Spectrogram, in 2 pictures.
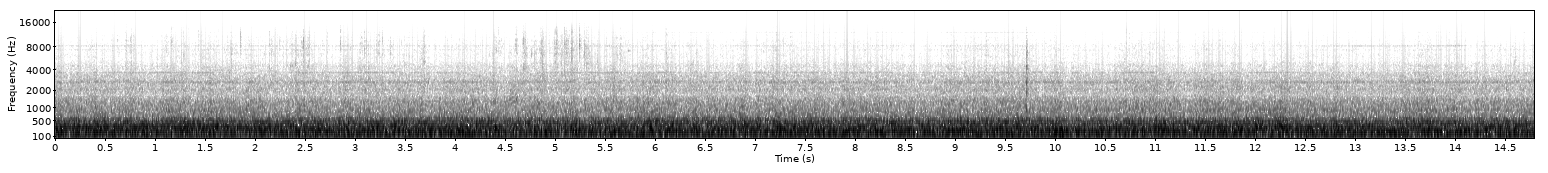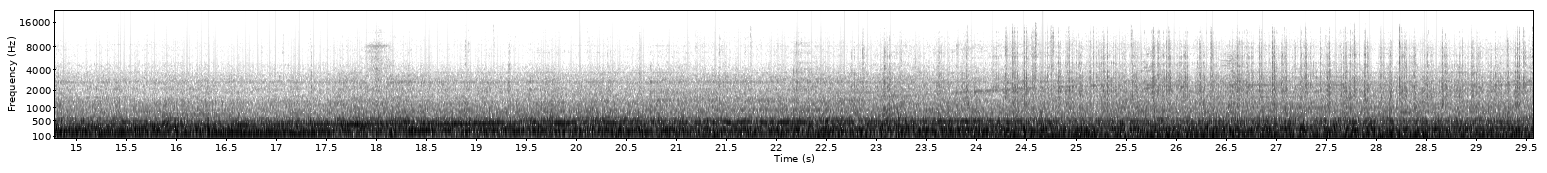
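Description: Airbus A320 jet engines heard from inside the cabin over the wing, running at low taxi power: a steady rumble and hum. About halfway through, one engine tone slowly rises in pitch.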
